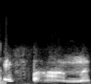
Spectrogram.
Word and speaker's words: Isfahan: La pronuncia esatta è Isfahan, ecco.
